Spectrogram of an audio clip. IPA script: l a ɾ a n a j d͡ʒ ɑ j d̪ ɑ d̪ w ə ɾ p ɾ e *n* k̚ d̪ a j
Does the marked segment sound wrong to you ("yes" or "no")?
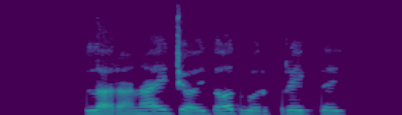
yes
